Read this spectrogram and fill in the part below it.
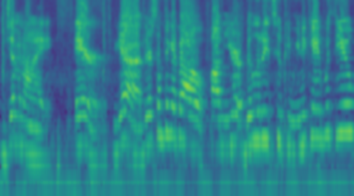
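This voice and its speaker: A woman speaks with a high pitch. Audible room echo and noticeable background noise surround her. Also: ordinary pitch variation, moderate pace. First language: Spanish. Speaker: tarot reader. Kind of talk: collective tarot reading monologue.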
